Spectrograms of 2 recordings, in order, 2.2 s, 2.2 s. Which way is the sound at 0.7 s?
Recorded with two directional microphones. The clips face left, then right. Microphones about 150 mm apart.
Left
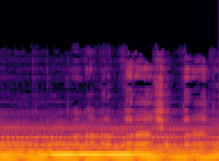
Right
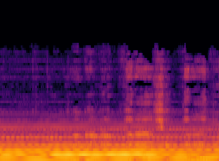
15° left (ahead or behind).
